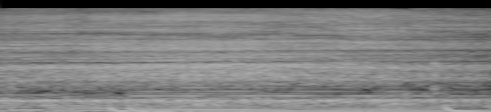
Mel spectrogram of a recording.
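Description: Espresso machine's hot-water tap running into a bucket, a steady hiss of spouting hot water and steam.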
